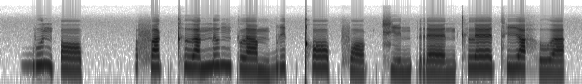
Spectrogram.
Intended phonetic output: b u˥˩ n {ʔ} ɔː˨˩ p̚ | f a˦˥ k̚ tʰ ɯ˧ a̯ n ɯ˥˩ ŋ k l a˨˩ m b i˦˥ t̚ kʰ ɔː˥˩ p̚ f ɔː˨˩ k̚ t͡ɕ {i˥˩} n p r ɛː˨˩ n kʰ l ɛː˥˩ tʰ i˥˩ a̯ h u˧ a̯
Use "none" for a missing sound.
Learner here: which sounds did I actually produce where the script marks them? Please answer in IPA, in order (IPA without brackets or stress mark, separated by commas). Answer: ʔ, i˩˦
